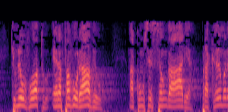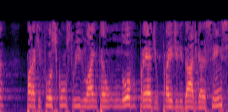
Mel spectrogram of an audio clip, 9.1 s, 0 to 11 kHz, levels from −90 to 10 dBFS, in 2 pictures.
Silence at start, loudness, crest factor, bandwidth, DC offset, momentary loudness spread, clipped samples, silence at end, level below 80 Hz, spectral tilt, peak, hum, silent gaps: 0.25 s; -22 LUFS; 18 dB; 5.8 kHz; under 0.1%; 10 LU; under 0.1%; 0 s; -36 dBFS; -9.5 dB/octave; -4 dBFS; none; none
